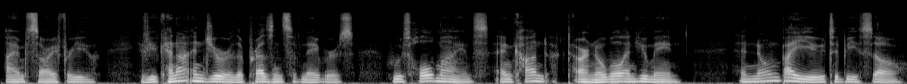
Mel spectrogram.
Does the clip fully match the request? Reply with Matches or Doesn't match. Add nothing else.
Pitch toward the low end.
Matches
